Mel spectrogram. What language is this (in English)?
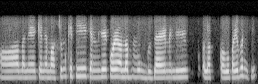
Assamese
